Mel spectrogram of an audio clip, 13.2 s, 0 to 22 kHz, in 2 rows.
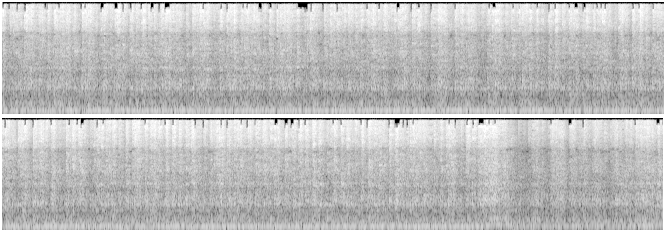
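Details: First start after new headers were installed, exhaust back under the car. Deep, loud, even V8 rumble with a steady lope, no ticks or exhaust leaks audible. Smoke is from silicone drying around the header. Normal idle.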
